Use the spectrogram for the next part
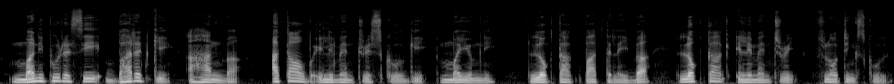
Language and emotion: Manipuri, neutral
